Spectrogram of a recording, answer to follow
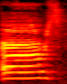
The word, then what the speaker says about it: herbs: Cook the wafers to perfection and then top them with herbs and cheese. Is that herbs or herbs? I think herbs. Herbs. The H is silent.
